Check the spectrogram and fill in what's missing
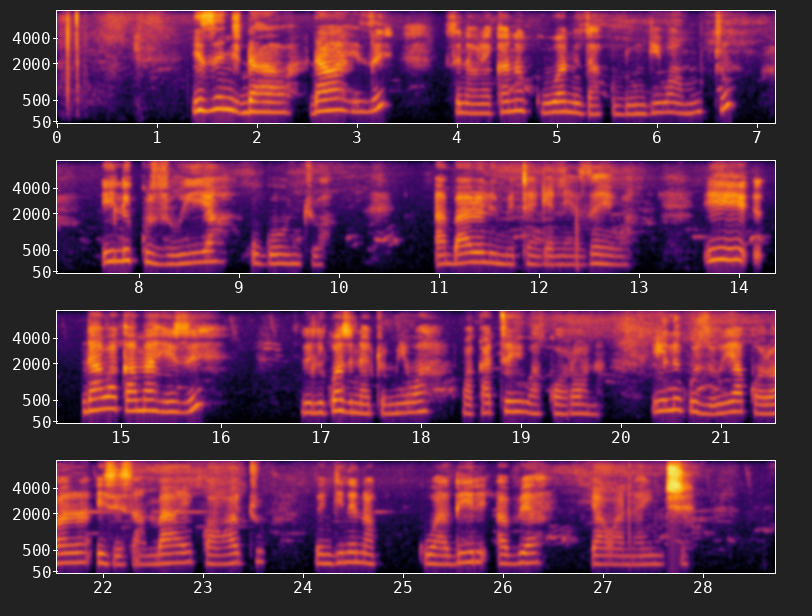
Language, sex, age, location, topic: Swahili, female, 25-35, Nakuru, health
